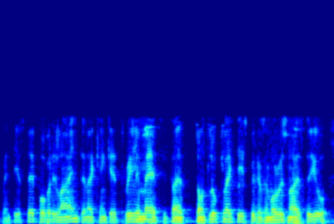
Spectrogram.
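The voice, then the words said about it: Speaks with a noticeable accent. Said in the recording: “that accent scares the shit out of me”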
